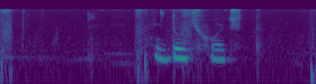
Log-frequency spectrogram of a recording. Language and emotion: Russian, neutral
